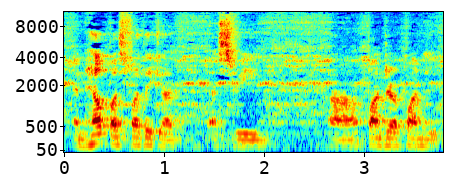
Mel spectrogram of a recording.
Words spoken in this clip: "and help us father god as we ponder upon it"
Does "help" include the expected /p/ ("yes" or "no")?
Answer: yes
